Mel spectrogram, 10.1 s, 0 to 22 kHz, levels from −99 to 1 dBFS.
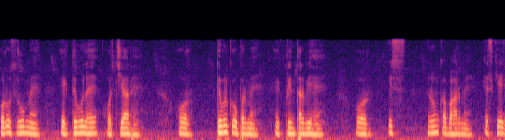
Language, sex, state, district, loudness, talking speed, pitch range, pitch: Hindi, male, Arunachal Pradesh, Lower Dibang Valley, -17 LUFS, 155 wpm, 120-140 Hz, 130 Hz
